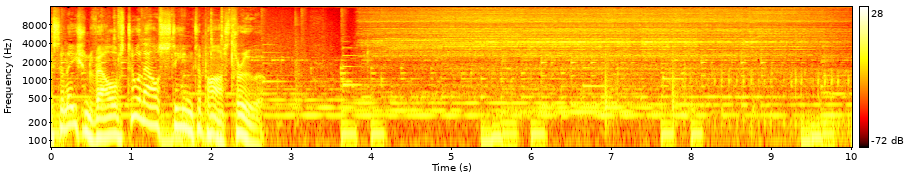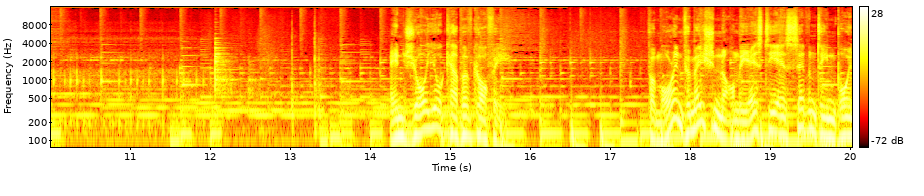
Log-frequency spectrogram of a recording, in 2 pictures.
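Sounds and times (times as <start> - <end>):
background music: 0.0 - 20.0
steam hissing: 3.8 - 10.9.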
